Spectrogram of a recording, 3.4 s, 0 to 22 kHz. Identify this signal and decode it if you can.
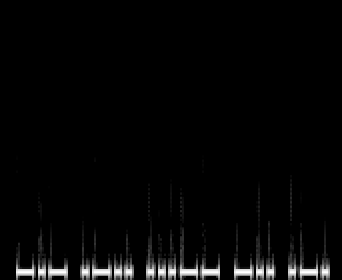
Morse code, heard as a keyed tone, about 26 wpm, 700 Hz. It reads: KL3DR
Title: Speed Racing - USA 2x2 Call Signs 22wpm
